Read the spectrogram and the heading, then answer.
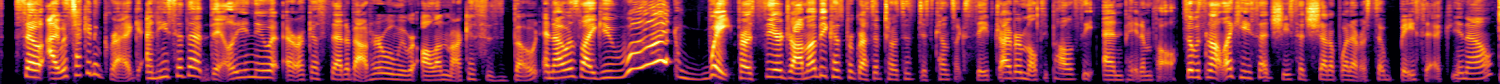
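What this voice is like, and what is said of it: Imitates a reality TV star's voice. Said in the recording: “my impression of a reality TV star”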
